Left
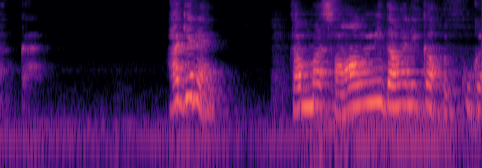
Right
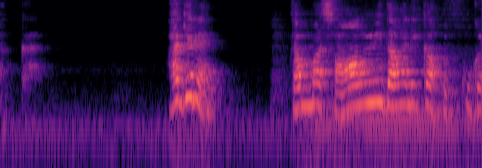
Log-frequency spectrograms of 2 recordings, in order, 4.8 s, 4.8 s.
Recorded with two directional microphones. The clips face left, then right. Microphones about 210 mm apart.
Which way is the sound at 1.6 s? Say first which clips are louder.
Even; 5° right (ahead or behind).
